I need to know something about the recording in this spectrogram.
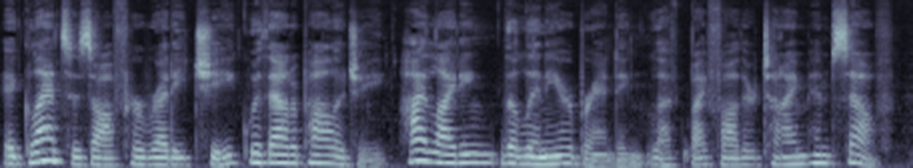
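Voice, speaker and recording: A woman's voice: low-pitched, normal speed. A woman reading a scripted humorous short story as narrator.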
